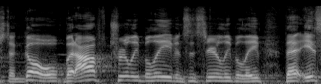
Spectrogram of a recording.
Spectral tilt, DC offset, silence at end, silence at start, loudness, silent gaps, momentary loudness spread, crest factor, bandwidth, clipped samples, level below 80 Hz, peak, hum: -4 dB/octave; under 0.1%; 0 s; 0 s; -23 LUFS; none; 7 LU; 18 dB; 16 kHz; under 0.1%; -54 dBFS; -6 dBFS; none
